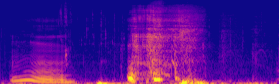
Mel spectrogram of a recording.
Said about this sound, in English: Doing ASMR for you guys. Mm. Do you guys like the sound of when people chew?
